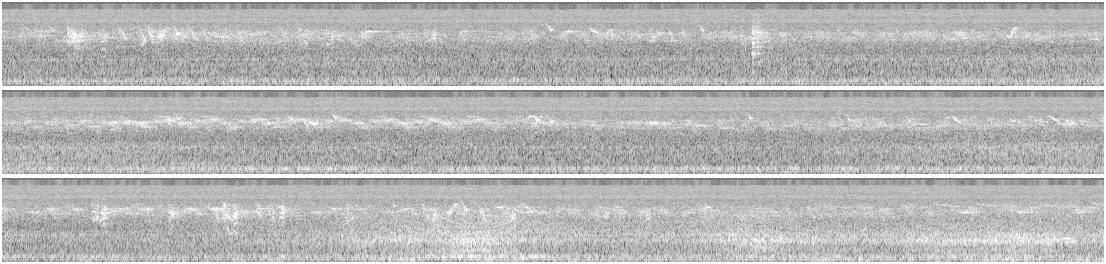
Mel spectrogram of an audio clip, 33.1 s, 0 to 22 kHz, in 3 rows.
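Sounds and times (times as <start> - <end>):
small birds chirping: 0.0 - 33.0.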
